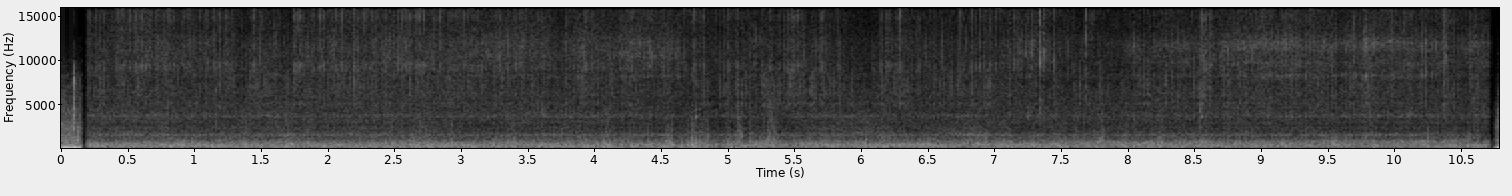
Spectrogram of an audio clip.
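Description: Bicycle tyres rolling steadily over a crushed limestone gravel surface, an even crunching hiss with a few faint ticks.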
